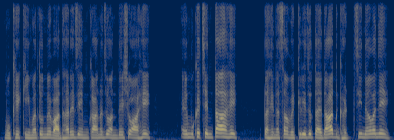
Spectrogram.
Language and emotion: Sindhi, fearful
